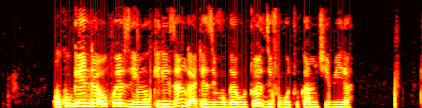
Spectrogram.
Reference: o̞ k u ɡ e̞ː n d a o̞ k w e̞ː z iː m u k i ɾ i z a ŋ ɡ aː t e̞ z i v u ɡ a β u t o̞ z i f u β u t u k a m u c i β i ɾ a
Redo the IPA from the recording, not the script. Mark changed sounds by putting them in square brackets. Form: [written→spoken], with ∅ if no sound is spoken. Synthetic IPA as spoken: o̞ k u ɡ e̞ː n d a o̞ k w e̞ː z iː m u k i ɾ i z a ŋ ɡ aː t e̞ z i v u ɡ a β u t o̞ z i f u β u t u k a m u c i β i ɾ a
